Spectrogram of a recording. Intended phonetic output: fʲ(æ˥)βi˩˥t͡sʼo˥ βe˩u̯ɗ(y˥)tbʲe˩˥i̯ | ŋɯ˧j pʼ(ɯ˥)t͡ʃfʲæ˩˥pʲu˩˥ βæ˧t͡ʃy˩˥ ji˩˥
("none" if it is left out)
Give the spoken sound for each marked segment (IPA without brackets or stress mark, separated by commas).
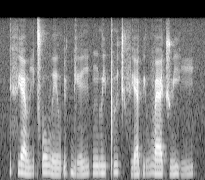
æ˥˩, y˥, ɯ˥˩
